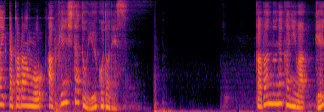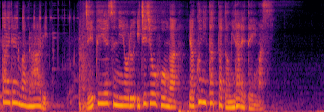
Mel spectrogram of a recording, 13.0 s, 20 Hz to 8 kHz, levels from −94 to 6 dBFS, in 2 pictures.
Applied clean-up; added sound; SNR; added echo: neural separator model SepFormer DNS4.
